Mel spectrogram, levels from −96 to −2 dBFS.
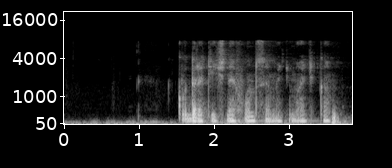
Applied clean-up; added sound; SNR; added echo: none; Walk, footsteps; 14 dB; reverberation time 0.5 s.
